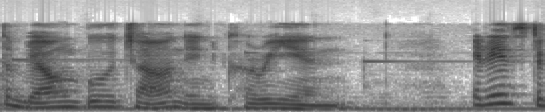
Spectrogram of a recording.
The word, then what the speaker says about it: 명부전: the name of the hall it is called myeong boo john in korean it is the korean pronunciation of chinese characters below literally the first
